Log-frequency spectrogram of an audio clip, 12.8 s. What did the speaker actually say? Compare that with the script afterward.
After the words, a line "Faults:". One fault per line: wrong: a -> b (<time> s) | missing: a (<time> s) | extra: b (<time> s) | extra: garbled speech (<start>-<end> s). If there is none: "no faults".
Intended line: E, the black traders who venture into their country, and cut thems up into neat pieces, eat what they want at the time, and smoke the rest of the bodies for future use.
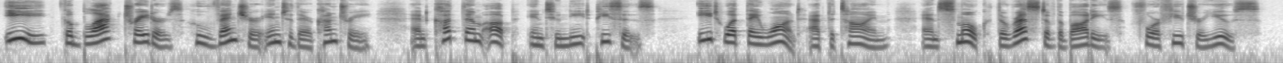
E, the black traders who venture into their country, and cut them up into neat pieces, eat what they want at the time, and smoke the rest of the bodies for future use.
Faults:
wrong: thems -> them (4.6 s)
